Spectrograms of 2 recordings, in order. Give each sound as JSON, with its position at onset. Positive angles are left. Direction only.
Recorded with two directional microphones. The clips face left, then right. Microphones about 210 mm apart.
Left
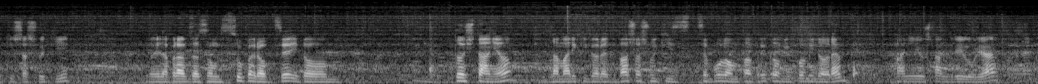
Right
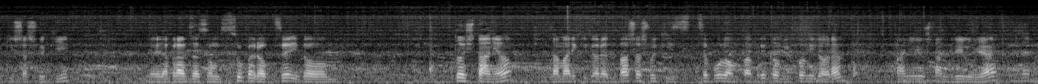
{"t": 0.1, "sound": "speech", "side_deg": -15}
{"t": 4.5, "sound": "speech", "side_deg": -10}
{"t": 9.0, "sound": "speech", "side_deg": -15}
